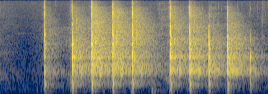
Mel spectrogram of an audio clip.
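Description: A quick run of about a dozen light taps: a utensil knocking against a container to get peanut butter off it and into the container.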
